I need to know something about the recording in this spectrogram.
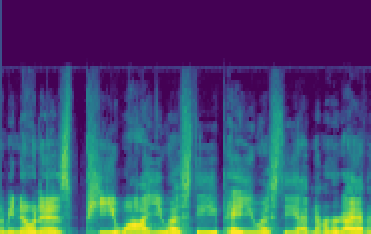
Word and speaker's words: PYUSD: it so the ACT it's p-y-u-s-d so what what are people calling this pay USD pay USD pay USD okay that makes sense um and pay USD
